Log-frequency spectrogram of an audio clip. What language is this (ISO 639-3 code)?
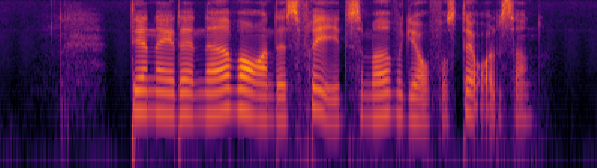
swe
